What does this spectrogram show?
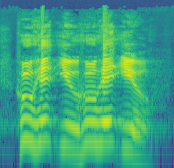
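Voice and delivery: sarcastic, schoolyard-style mocking jeer. Explaining a text about Jesus, the speaker acts out his mockers' mock jeering. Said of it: "they're jeering".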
